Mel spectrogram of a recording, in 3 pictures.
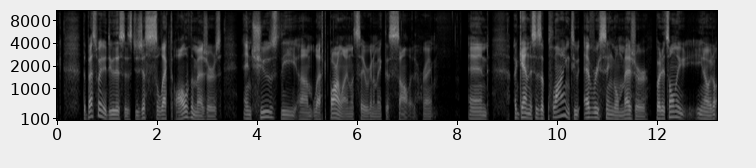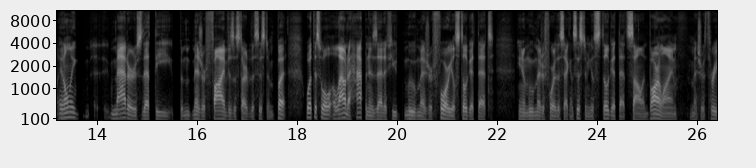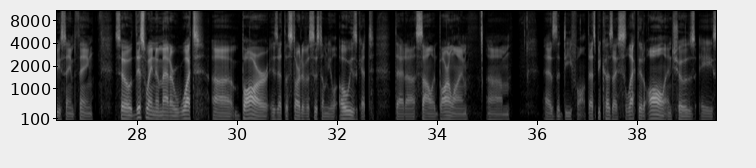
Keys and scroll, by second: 2.6 Return, 20.0 Down, 25.7 Down, 27.1 Up, 31.4 Down, 33.2 super+a, 35.9 Return.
